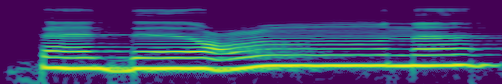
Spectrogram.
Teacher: Cara membaca huruf dalnya ini adalah dipantulkan dengan pantulan yang kecil. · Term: qalqalah sughra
